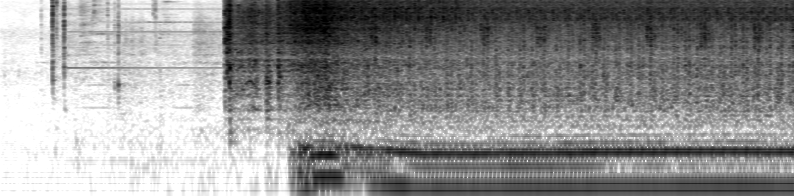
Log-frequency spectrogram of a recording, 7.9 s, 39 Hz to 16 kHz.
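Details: Alfa Romeo 147 GTA V6 24V, cold start first thing in the morning: loud idle with persistent low drone from the engine front, absent when warm and fading as it warms; serious-sounding cold noise, cause under diagnosis.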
